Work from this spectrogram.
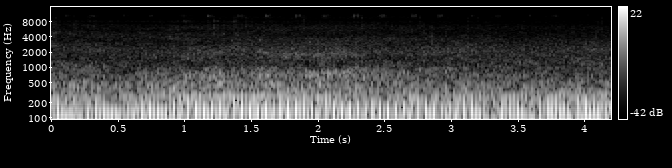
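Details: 2009 Mercedes-Benz C300 (W204) sport, 6-speed manual, at steady idle: a fast, low puffing tick about twice a second riding under the exhaust note; exhaust leak, owner suspects cracked exhaust piping that needs welding or replacing.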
